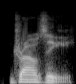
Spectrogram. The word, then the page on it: drowsy: American English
